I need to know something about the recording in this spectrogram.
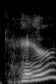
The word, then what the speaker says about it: Cairn: We got a little bit more of I think it's Cairn is how you say this one.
